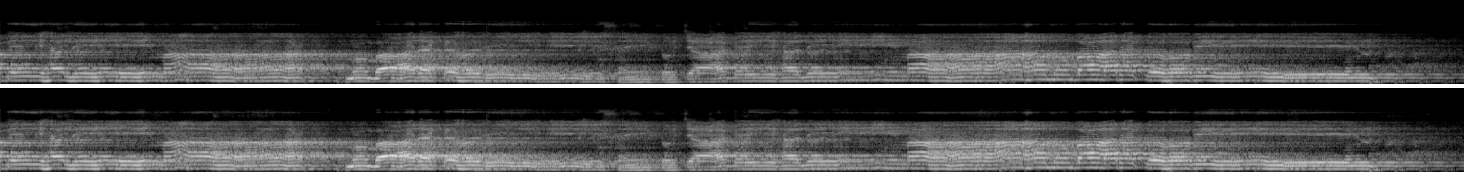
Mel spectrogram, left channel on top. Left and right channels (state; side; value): quieter; left; 3.3 dB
